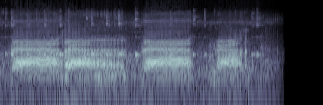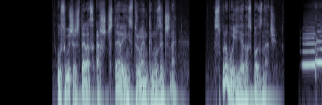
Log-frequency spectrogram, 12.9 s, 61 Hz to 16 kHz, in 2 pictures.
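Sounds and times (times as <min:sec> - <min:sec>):
ram bleating: 0:00.2 - 0:05.7
speech: 0:07.7 - 0:10.2, 0:10.8 - 0:12.2.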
